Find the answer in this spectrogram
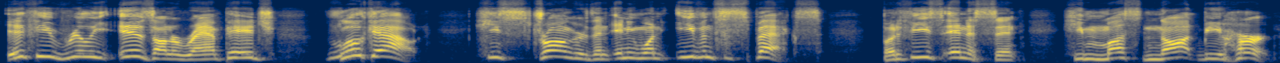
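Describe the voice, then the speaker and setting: Earnest cartoon teen boy, boyish, higher-set, dry and close sound. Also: lively intonation, normal speed, a bit bright, no room sound. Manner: boyish enthusiasm. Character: eager, earnest teenage boy sidekick. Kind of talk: animated superhero comic voice acting.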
